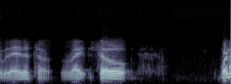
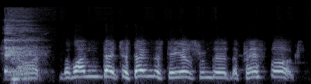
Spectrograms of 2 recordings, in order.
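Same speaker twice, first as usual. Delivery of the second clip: high, small imitated voice; answering helpfully from behind a locked door; wee trapped man; 13 semitones higher than usual. Quoting Jim from the toilets.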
